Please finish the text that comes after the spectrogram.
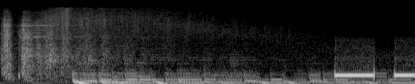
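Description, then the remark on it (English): An outgoing call connects and the ringback tone starts, two steady buzzing bursts close together near the end, after a few seconds of busy clattering and sweeping tones. “Five rings and then we have to put the phone down and all the money goes back into the cash register.”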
